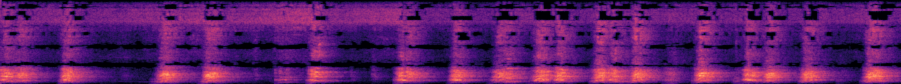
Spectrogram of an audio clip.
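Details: German Shepherd security guard dog from Cambodia, one of a pair, barking hard: about fifteen rough, loud barks in quick succession, some doubled, spaced roughly half a second apart, over a faint constant high-pitched whine.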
